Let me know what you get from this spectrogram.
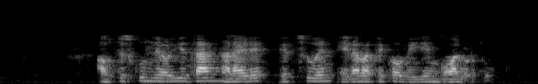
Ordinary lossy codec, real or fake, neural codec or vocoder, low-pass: AAC, 16 kbps; real; none; 7.2 kHz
